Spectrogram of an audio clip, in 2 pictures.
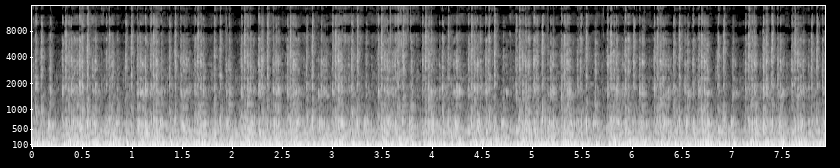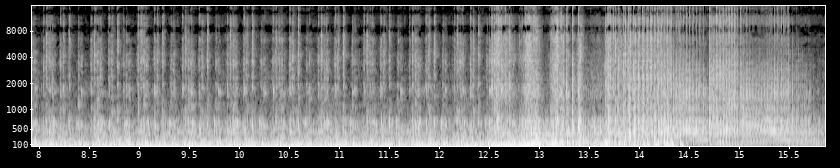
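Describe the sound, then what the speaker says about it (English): A 1979 Chevy engine idles with a lumpy, thumping cam rhythm, steady and loud up close, with a brief revving swell near the end. "You hear that little cam going thumpy thumpy?"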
